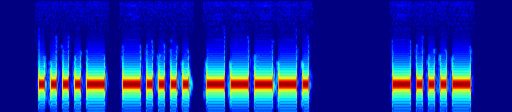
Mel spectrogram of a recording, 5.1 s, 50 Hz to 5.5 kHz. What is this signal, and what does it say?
Morse code, heard as a keyed tone, about 20 wpm, 700 Hz. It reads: 469 <BT>
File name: UK MASTER QSOs TRAINING / 20WPM / UK MASTER QSOs 0014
